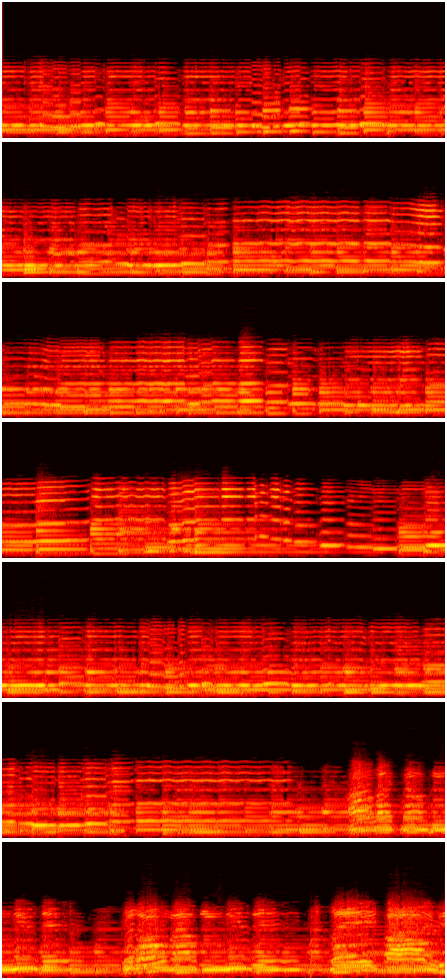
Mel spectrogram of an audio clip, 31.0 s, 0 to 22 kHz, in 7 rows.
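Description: Instrumental break of an early-1930s string-band 78 rpm recording: fiddle carrying the melody with slides over strummed acoustic guitar. The old recording is dull, with no treble, and the music thins briefly about halfway through.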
